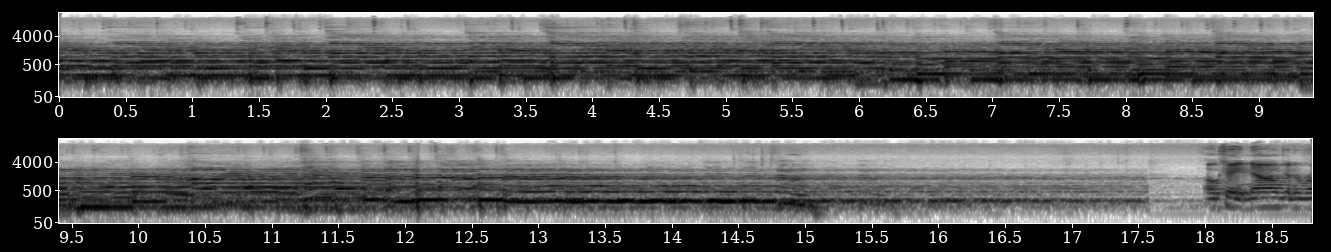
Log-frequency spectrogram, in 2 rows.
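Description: Clean electric guitar tones played through a Friedman ASC12 speaker cabinet, a sustained chordal passage ringing steadily for about fifteen seconds before fading, with a brief new strum at the end.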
